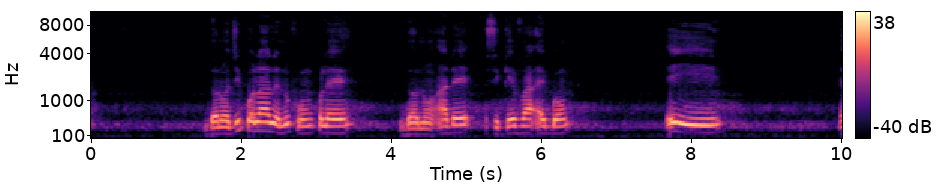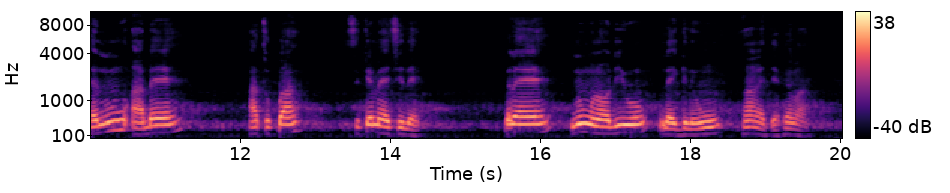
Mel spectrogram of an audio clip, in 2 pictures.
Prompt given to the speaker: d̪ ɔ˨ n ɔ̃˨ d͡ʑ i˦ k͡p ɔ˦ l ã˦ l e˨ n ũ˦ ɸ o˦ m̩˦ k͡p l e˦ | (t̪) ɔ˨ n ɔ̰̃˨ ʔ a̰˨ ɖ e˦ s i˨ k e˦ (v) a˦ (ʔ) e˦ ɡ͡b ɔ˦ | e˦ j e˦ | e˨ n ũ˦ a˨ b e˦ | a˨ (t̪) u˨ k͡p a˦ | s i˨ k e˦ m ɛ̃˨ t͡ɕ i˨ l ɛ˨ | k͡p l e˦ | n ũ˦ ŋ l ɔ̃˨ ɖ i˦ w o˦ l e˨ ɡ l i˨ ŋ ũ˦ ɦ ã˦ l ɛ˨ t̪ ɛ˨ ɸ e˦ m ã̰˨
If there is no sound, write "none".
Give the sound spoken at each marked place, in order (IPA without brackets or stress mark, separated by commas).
d̪, v, ʔ, t̪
